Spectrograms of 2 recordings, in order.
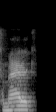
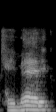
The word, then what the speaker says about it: KMATIKC: So that's, it's pronounced Kematic, not K-matic, but Kematic. You know, we have an artistic spelling of it, but yes, Kematic.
